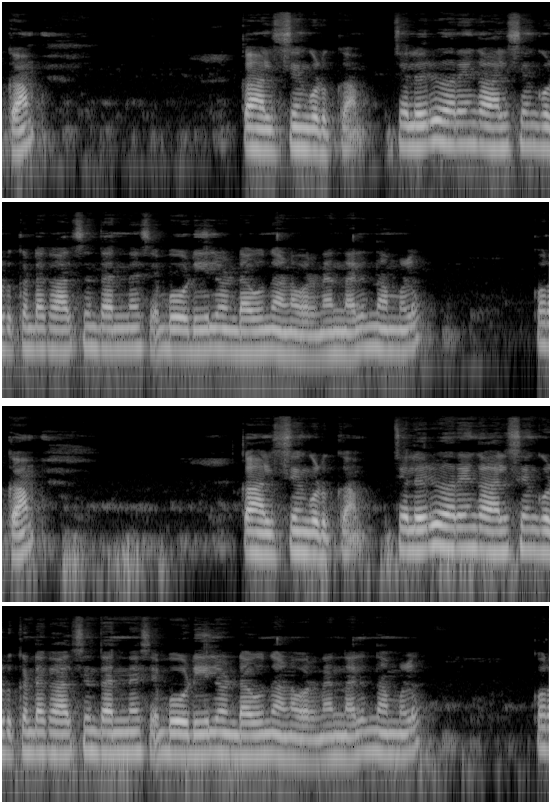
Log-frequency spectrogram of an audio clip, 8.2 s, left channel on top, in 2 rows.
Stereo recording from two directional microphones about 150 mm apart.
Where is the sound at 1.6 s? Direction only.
Centre (ahead or behind).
